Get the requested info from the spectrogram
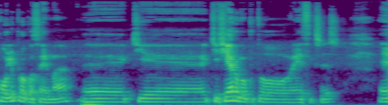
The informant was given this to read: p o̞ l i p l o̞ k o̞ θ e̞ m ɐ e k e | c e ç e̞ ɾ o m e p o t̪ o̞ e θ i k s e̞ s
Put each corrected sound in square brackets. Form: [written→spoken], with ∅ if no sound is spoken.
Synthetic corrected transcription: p o̞ l i p l o̞ k o̞ θ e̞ m ɐ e [k→c] e | c e ç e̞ ɾ o m e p [o→u] t̪ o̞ e θ i k s e̞ s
